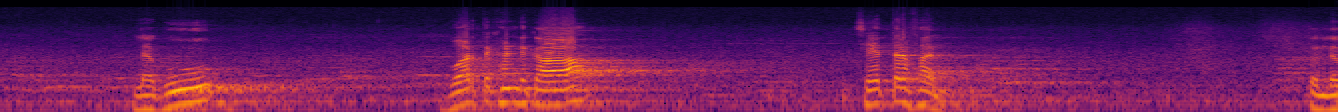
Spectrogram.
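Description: A young man speaks calmly in short phrases, in a slightly echoing room.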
